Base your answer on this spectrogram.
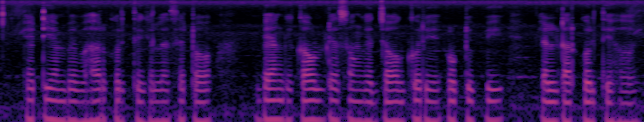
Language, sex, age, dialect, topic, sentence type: Bengali, male, 25-30, Jharkhandi, banking, statement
